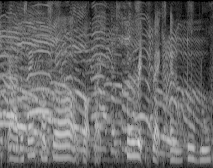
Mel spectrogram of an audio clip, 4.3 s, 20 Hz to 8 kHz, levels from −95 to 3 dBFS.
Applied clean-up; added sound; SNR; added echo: none; Crowd; 0 dB; none.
